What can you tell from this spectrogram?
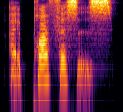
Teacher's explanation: it starts with a voiceless th sound because there's two versions of th sound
